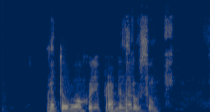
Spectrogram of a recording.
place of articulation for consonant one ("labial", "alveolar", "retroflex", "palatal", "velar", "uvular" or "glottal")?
velar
